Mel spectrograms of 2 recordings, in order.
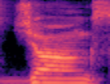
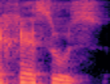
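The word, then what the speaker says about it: Jesús: They say don't pronounce Junks or Yunks, just say Jesus.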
